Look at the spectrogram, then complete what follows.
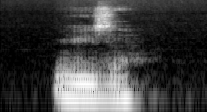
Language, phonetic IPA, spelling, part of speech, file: Polish, [ˈvʲiza], wiza, noun, LL-Q809 (pol)-wiza.wav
